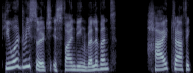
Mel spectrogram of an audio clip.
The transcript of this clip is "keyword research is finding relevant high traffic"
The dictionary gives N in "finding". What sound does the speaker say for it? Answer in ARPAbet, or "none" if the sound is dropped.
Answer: N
